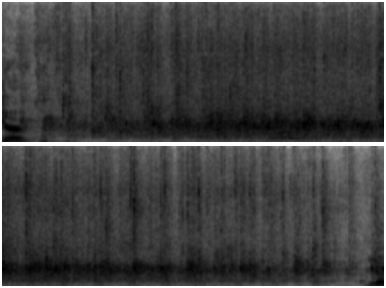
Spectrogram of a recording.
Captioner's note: applause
